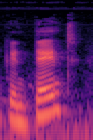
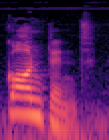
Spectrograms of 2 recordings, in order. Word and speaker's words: content: me the training content it's not training content it's training content so these are the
